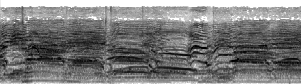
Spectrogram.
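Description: Children sing loudly together close by.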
